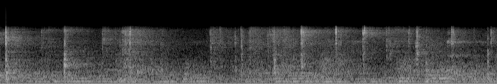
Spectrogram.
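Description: Irregular sharp clicks of draughts pieces being set down on the boards and game-clock buttons being pressed at several tables, over a low background din.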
